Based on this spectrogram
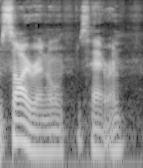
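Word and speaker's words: Seren: Siwelo Sieran. Siren. It's S-E-R-E-N.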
